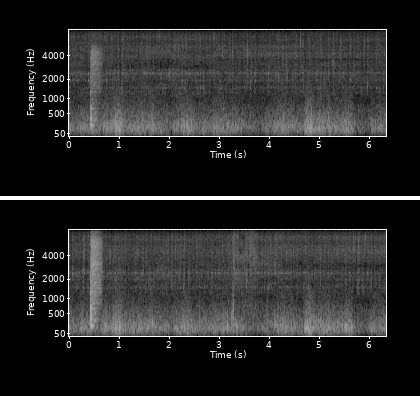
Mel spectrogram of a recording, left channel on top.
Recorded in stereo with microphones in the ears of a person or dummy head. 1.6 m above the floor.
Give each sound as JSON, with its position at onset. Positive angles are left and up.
{"t": 0.4, "sound": "a snare drum", "side_deg": -45}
